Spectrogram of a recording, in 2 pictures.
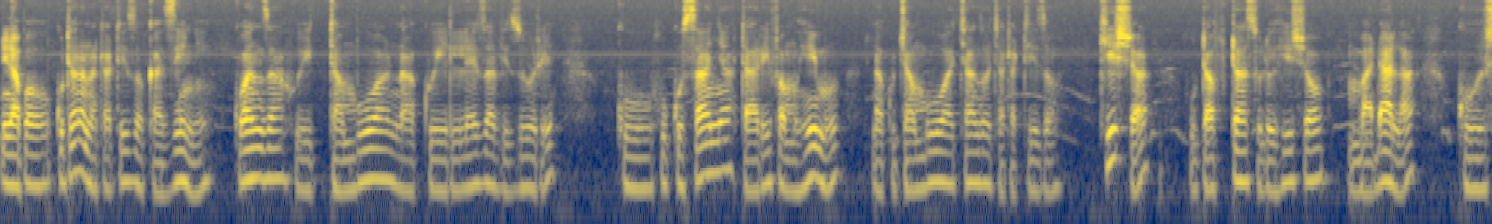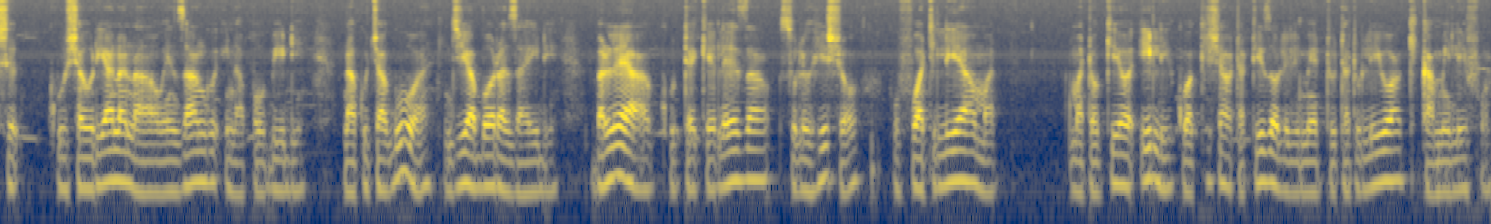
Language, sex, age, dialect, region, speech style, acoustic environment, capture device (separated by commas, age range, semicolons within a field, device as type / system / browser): Swahili, male, 25-34, Kenya - Nairobi Sheng-influenced, Kenya, relaxed, people talking, desktop / Windows / Chrome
